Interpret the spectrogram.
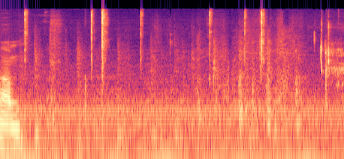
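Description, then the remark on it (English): A pen clicking repeatedly in an irregular pattern, sharp crisp ticks, some in quick pairs, over a low steady hum, with a brief murmur of voice at the start. “I can hear you clicking your pen.”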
